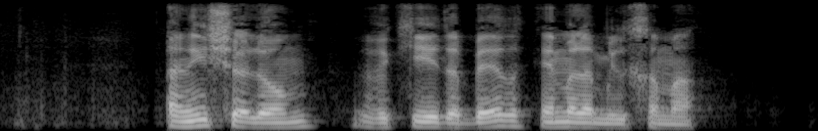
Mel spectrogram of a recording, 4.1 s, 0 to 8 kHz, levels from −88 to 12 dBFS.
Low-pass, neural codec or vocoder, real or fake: 7.2 kHz; none; real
